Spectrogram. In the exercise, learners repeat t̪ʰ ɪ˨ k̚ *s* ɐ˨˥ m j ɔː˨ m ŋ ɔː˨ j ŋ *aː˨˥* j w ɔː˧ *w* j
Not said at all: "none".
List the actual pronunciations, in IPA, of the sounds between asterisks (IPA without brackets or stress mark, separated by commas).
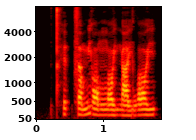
s, aː˨, none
